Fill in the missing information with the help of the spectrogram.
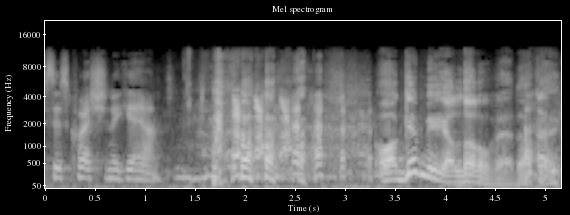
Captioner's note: laughter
